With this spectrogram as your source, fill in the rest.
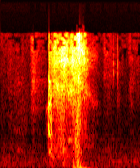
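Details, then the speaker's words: Acted sneeze in a lottery commercial: a single sharp, explosive sneeze with a hissing burst of air. "next wait i sneezed it's fine"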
